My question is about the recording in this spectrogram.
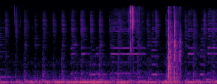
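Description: Background music with a steady bass line, and two sharp snips near the end, less than a second apart: side cutters cutting the tinned ends off a red power lead.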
